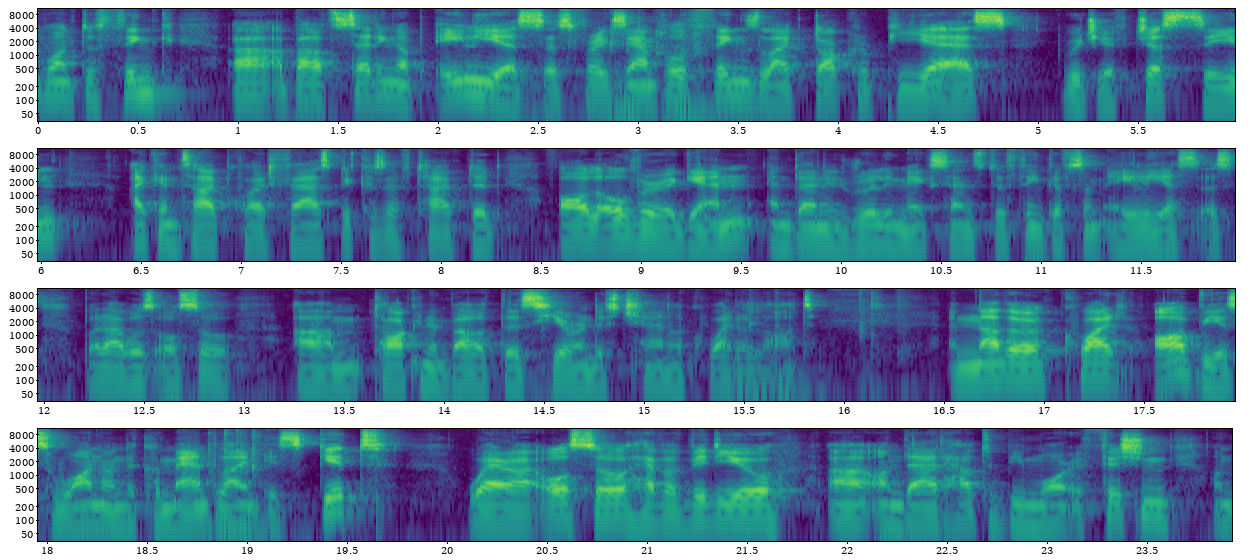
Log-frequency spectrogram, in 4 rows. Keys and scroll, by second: 2.4-3.4 typing, 15.2 ctrl+c, 15.4 ctrl+l, 18.4-19.3 typing.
